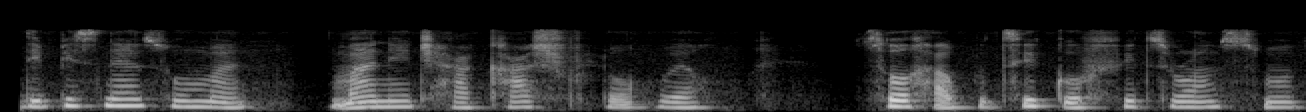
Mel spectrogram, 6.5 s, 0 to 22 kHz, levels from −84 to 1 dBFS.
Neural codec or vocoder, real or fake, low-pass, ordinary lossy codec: none; real; 7.2 kHz; none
